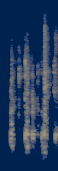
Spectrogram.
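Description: Fingers type a quick burst of keystrokes on a computer keyboard, close and fairly loud, with no voices present.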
